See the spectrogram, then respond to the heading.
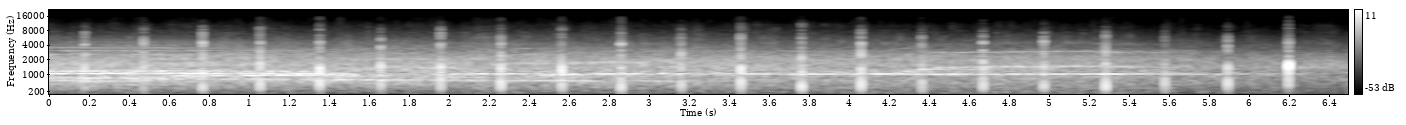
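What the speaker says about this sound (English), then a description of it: "We now have another round of applause for our Eastman Pathways Orchestra." An audience applauds a school orchestra at a citywide district concert, steady massed clapping filling the hall with a few sharper individual claps standing out.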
